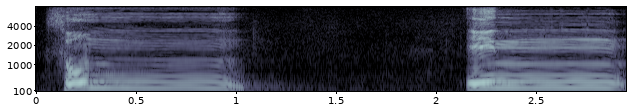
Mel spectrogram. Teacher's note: أعلى مراتب الغنة المشدد، هذه أعلى ما تكون مرتبة الغنة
